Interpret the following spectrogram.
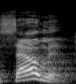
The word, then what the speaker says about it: salmon: Kwait for real says, "Whoever said Leith Stanfield isn't a real actor probably pronounces the L in salmon."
